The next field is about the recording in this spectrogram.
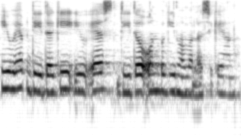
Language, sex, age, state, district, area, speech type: Manipuri, female, 30-45, Manipur, Kakching, rural, read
